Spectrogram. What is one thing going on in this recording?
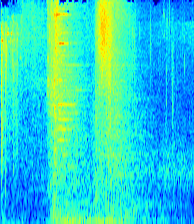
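A heavy metal chest lid swings open with a loud rush.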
